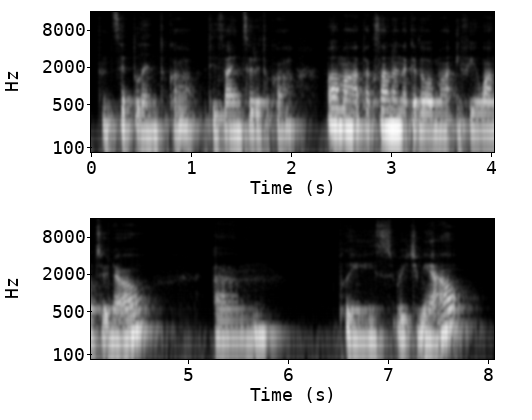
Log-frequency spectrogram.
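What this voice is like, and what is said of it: Hoarse, raspy voice. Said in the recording (Japanese): “声がガラガラで、私はもう喉がなんでこんなに弱いんだろう”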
